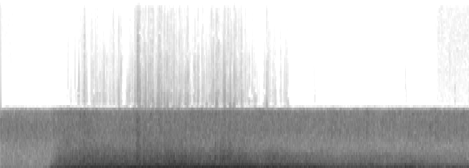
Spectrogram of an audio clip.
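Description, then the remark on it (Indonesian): A loud thunderclap from a lightning strike bursts in after a brief rain-like hiss, then rolls into a heavy, sustained rumble that slowly eases while rain continues underneath. No one speaks. “Dari suaranya petir tadi pasti telah menyambar sesuatu.”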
